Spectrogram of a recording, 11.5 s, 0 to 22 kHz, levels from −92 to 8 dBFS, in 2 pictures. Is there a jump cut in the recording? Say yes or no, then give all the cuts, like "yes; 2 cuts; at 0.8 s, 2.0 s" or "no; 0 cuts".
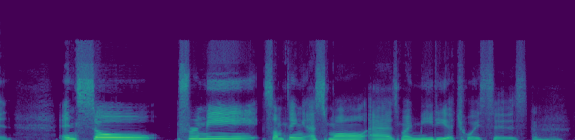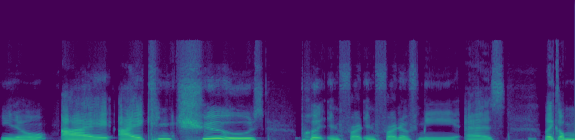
yes; 5 cuts; at 1.7 s, 2.6 s, 6.3 s, 8.7 s, 9.4 s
